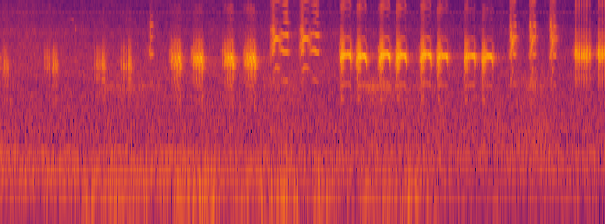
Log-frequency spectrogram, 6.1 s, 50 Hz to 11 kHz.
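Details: Great reed warbler in song near Voronezh, Russia, 2012: loud croaking, grating phrases of repeated harsh syllables, about two per second, mixed with rattling clicks and scratchy notes.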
